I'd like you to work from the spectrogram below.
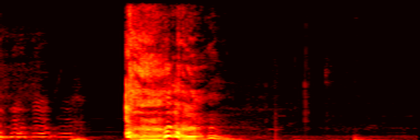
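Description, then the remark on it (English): A single loud, harsh cough bursts out, with a rough throaty tail, preceded by a soft snuffling breath and followed by quiet small noises. “Instead of snorting, I'm coughing.”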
